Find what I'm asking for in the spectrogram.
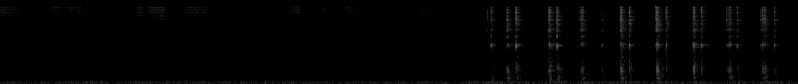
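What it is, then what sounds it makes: Plastic spray bottle. Fingertips and nails rub and tap along the sides of a tall, hollow pink plastic cosmetic setting spray bottle with a cap, held in both hands. Soft, bright scratchy rubbing fills the first half over a faint low hum. It then gives way to a run of sharp, hollow plastic taps with a high, clicky tone that come at an uneven pace.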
